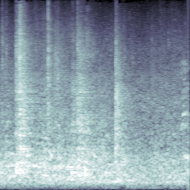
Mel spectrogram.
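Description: A roomful of students clapping together on cue in a clapping game, giving a few sharp group claps at uneven intervals over a low crowd murmur.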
